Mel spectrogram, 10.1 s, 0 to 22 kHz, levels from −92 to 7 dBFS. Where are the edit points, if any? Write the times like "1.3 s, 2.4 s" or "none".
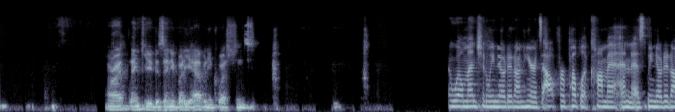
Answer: none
